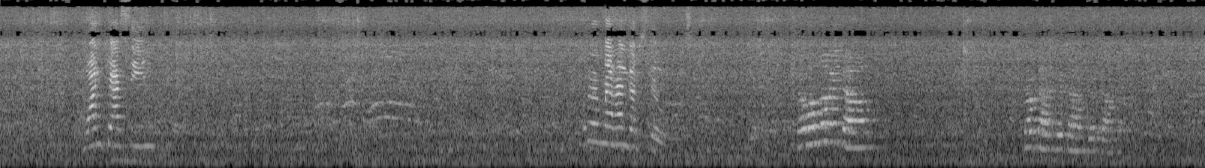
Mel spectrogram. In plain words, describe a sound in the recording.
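Riders on a roller coaster scream in the distance.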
